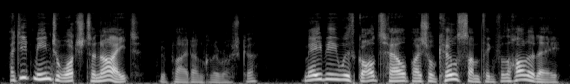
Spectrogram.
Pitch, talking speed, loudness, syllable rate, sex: 160 Hz, 210 wpm, -17 LUFS, 6.1 syllables/s, male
